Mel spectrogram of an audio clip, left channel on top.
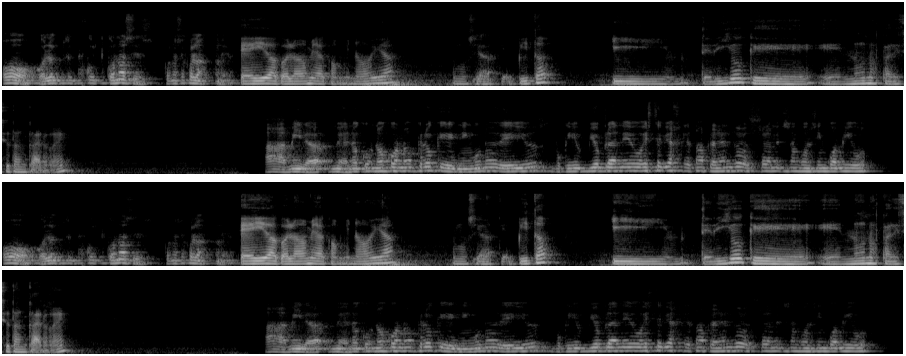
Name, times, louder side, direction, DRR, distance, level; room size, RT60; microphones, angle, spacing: voice 1, 0.0-2.4 4.7-5.0 11.7-17.7, left 2 dB, 40° left, 0.8 m, -32 dB
voice 2, 2.4-4.0 4.5-5.5 6.1-9.7, right 2 dB, 30° right, 0.5 m, -29 dB
sound 1, 3.3-11.4, equal, ahead, 1.7 m, -50 dB
10.0 x 7.6 x 4.8 m
head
